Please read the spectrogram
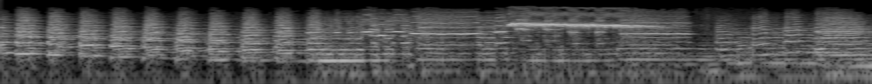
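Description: Orchestral cartoon score led by brass: quick, short repeated notes at about five a second, then a long held high note that sags slightly in pitch around the fourth second, before quick notes start again near the end.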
